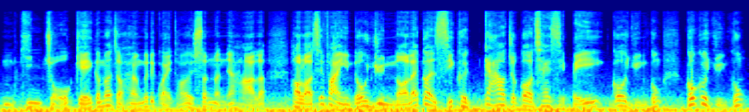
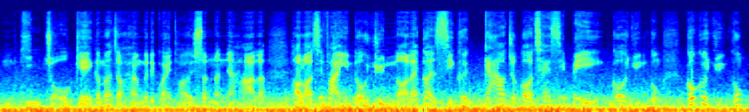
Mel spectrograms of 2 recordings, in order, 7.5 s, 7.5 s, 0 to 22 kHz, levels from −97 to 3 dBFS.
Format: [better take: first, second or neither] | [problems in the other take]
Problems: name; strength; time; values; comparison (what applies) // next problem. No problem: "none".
first | low rumble; loud; throughout; 10 dB below the speech; faint in the first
